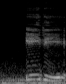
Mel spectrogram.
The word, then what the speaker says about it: EDI: why are you named edie edie is the phonetic pronunciation of edi that is an acronym for enhanced defense intelligence what do you do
